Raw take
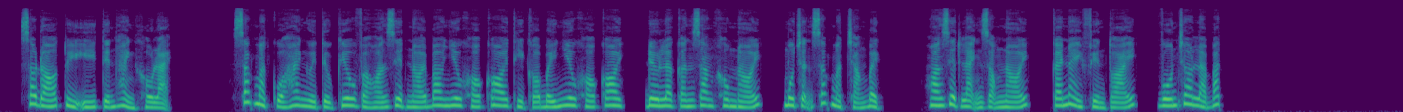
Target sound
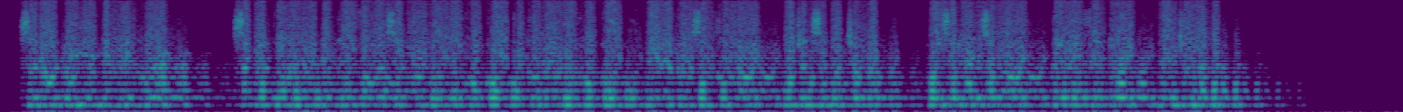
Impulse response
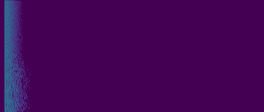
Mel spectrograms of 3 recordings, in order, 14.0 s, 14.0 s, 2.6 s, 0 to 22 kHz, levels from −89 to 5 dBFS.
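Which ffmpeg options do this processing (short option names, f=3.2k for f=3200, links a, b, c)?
-filter_complex "[0:a]acrusher=bits=3:mode=log:mix=0:aa=0.000001,afftfilt=real='re*lt(hypot(re,im),0.398)':imag='im*lt(hypot(re,im),0.398)':win_size=1024:overlap=0.75,asplit=2[a][b];[b]adelay=212,lowpass=f=1.6k:p=1,volume=-5dB,asplit=2[c][d];[d]adelay=212,lowpass=f=1.6k:p=1,volume=0.28,asplit=2[e][f];[f]adelay=212,lowpass=f=1.6k:p=1,volume=0.28,asplit=2[g][h];[h]adelay=212,lowpass=f=1.6k:p=1,volume=0.28[i];[c][e][g][i]amix=inputs=4:normalize=0[j];[a][j]amix=inputs=2:normalize=0,afftfilt=real='re*3.46*eq(mod(b,12),0)':imag='im*3.46*eq(mod(b,12),0)':win_size=2048:overlap=0.75,volume=-3.5dB"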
